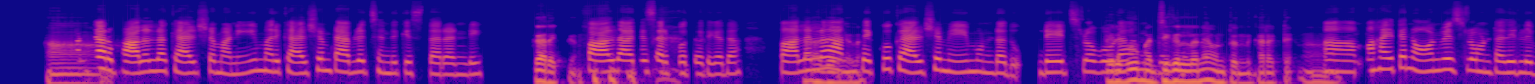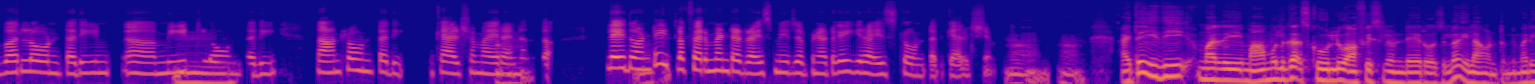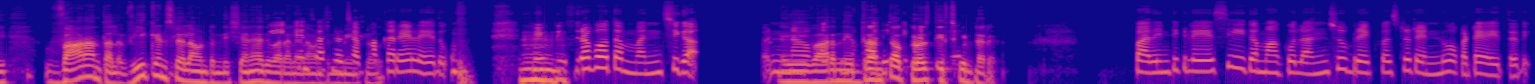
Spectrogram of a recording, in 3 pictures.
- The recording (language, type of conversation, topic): Telugu, podcast, మీ ఇంట్లో సాధారణంగా ఉదయం ఎలా మొదలవుతుంది?
- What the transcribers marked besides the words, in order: in English: "కాల్షియం ట్యాబ్‌లెట్స్"; in English: "కరెక్ట్"; giggle; in English: "కాల్షియం"; in English: "డేట్స్‌లో"; in English: "నాన్ వెజ్‌లో"; in English: "లివర్‌లో"; in English: "మీట్‌లో"; in English: "ఫెర్మెంటెడ్ రైస్"; in English: "రైస్‌లో"; in English: "కాల్షియం"; other background noise; in English: "వీకెండ్స్‌లో"; giggle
